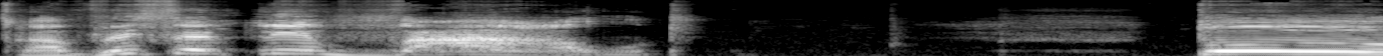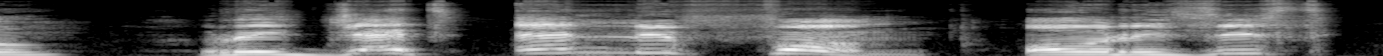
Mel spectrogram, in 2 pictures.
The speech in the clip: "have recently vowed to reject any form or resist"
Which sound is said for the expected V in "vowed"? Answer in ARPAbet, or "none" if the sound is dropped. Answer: V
